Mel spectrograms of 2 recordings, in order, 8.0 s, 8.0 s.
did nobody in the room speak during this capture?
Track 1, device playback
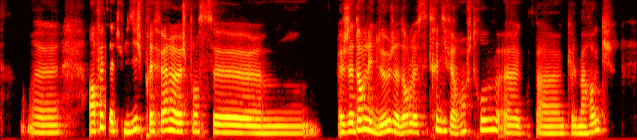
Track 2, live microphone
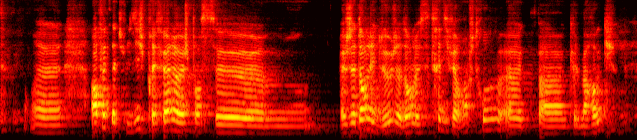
Yes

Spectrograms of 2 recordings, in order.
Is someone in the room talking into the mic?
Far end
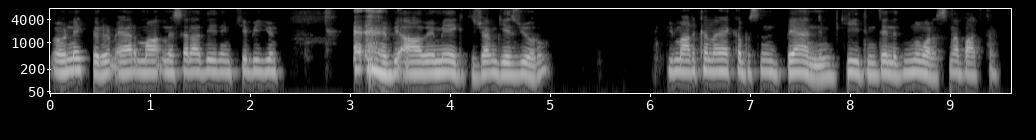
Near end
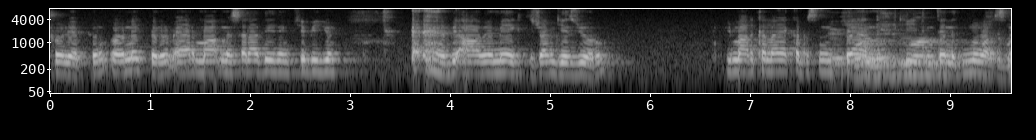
Yes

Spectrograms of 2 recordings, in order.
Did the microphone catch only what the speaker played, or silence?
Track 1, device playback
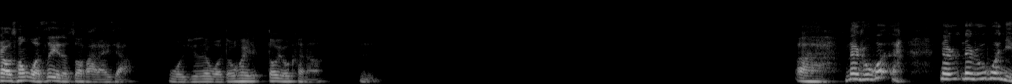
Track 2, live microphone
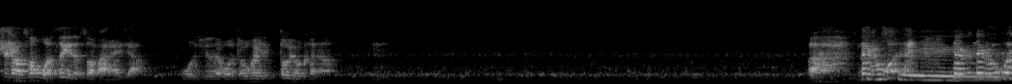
No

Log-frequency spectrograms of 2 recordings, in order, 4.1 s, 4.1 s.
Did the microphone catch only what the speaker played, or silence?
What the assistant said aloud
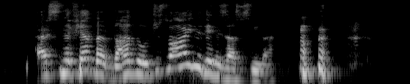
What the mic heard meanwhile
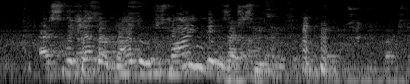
No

